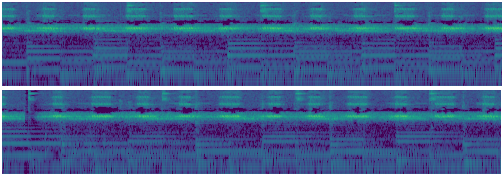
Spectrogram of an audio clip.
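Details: Cricket chirping set to calm the mind: a steady high pulsed trill, about two chirps a second, over gentle melodic music with soft low repeating notes throughout.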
